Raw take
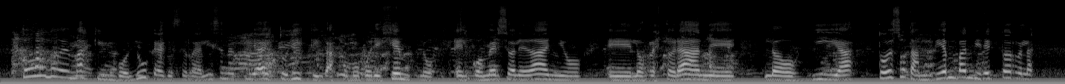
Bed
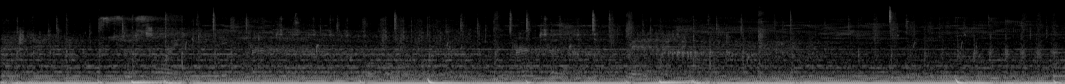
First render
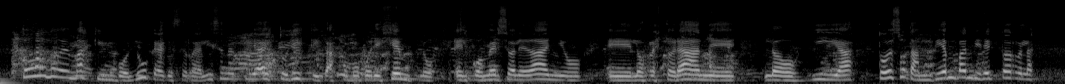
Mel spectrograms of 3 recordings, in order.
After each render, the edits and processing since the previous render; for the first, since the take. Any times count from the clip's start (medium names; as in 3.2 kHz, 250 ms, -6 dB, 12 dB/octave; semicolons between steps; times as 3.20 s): de-hum 50 Hz, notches 5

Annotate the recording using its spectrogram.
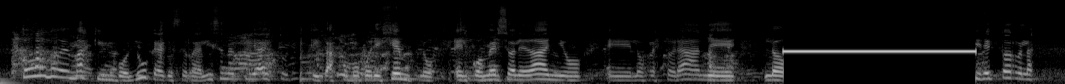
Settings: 2.39–3.00 s: fade out; 6.10–7.08 s: gain -9.5 dB; 7.83–9.76 s: bleep 1.77 kHz -12.5 dBFS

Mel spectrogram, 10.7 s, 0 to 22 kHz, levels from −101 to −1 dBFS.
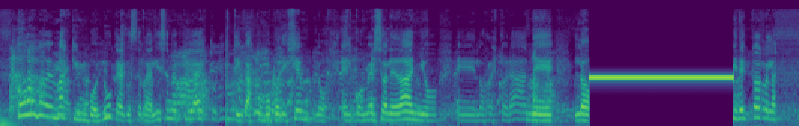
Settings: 3.72–4.94 s: compression 2:1, threshold -35 dBFS; 5.69–7.00 s: compression 10:1, threshold -38 dBFS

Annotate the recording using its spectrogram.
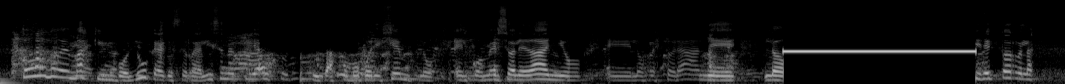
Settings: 2.59–3.58 s: steep low-pass 1.5 kHz 48 dB/octave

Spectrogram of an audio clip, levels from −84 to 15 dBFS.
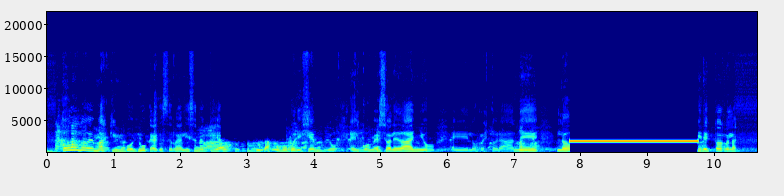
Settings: peaking EQ 160 Hz -3 dB 0.95 oct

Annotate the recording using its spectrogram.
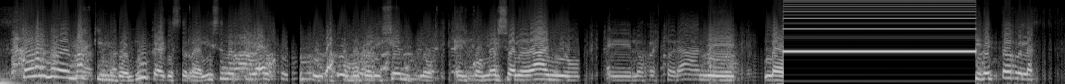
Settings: waveshaping leveller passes 5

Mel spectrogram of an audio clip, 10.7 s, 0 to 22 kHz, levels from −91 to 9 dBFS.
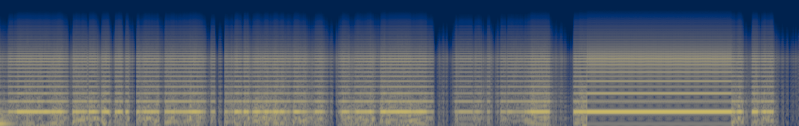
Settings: sorted samples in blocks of 128 samples; resonant low-pass 3.8 kHz, resonance Q 4.6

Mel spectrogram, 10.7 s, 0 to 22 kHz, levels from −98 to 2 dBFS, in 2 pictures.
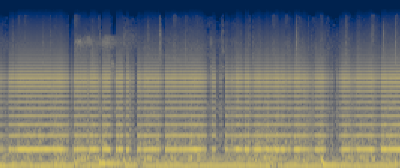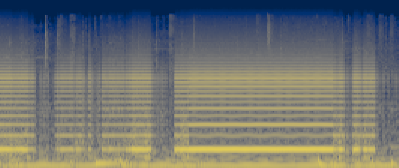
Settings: add bed +3 dB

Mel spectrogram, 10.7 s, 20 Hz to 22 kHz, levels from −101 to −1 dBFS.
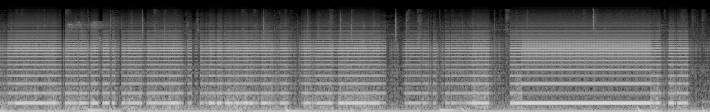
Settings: trim -5 dB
